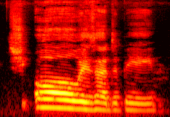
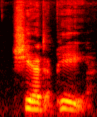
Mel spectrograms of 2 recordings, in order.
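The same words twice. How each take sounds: First: Always punched out loud; stress on always. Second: Said in the usual way. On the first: A narrator's reading. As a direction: lean hard on always. Repeated line with emphasis.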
